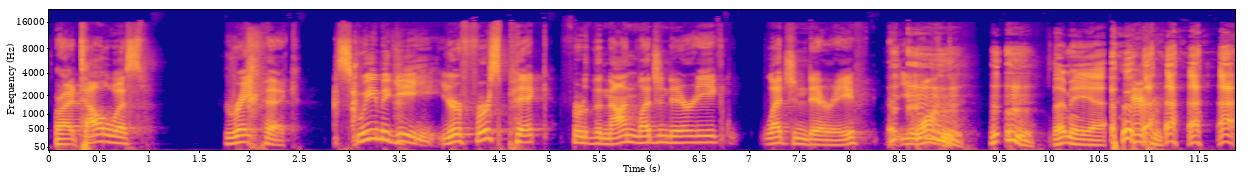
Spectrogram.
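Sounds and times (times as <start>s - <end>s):
speech: 0.1s - 1.0s, 1.8s - 11.8s
throat clearing: 8.4s - 10.0s
laughter: 10.6s - 11.8s.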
